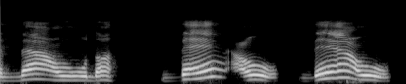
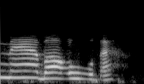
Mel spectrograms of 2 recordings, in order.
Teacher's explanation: ما تديش الف ولا مد بعد الباء · Shown in: second take · Term: عدم المد عند الباء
